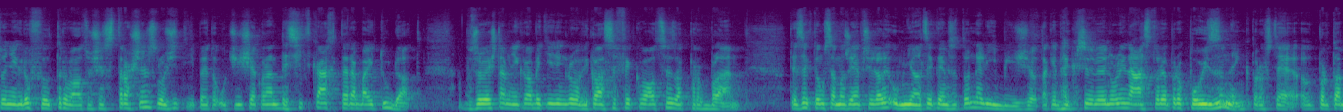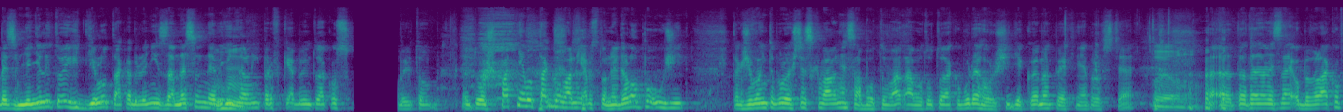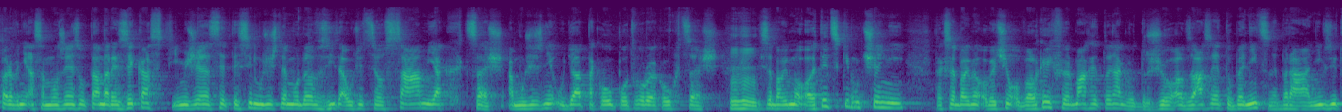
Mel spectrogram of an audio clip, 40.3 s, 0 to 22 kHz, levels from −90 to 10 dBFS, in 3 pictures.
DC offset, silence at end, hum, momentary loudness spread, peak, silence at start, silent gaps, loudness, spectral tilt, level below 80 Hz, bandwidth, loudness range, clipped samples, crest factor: under 0.1%; 0 s; none; 9 LU; -2 dBFS; 0 s; 16.97-17.41 s; -21 LUFS; -6 dB/octave; -72 dBFS; 13.5 kHz; 5 LU; under 0.1%; 18 dB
